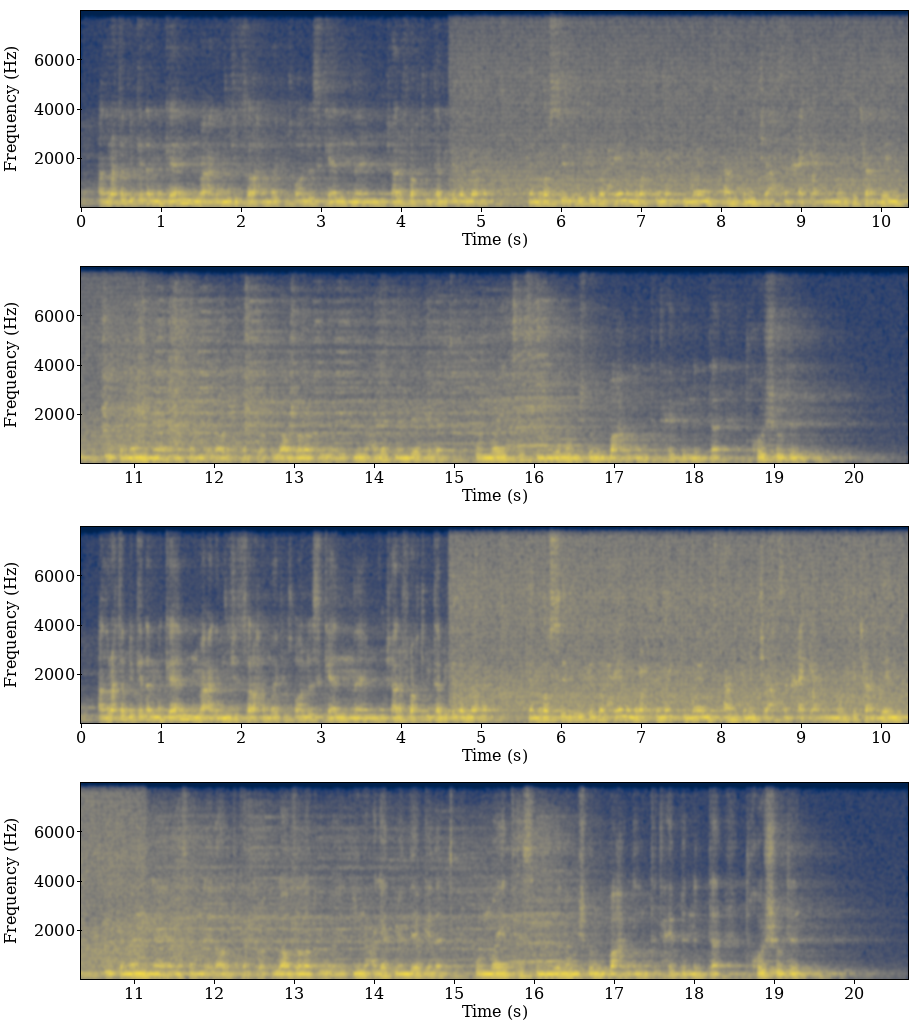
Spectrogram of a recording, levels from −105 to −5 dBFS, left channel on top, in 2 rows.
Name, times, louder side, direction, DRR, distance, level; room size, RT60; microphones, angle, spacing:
voice 1, 0.2-5.2 5.6-14.9 15.3-19.3, right 1 dB, 55° right, 5 dB, 1.5 m, -17 dB
sound 1, 0.6-18.7, equal, 10° right, 4.3 m, -45 dB
sound 2, 4.6-11.2, right 5 dB, 40° right, 0.9 m, -30 dB
sound 3, 10.6-16.2, left 2 dB, 70° left, 6.3 m, -32 dB
29.0 x 24.5 x 8.0 m, 2.6 s
head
